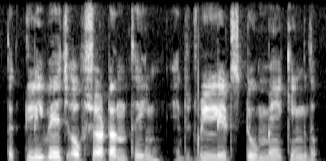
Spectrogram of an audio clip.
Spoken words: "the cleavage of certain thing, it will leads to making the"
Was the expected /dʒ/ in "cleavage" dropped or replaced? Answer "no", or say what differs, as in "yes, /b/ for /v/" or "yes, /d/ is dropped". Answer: no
